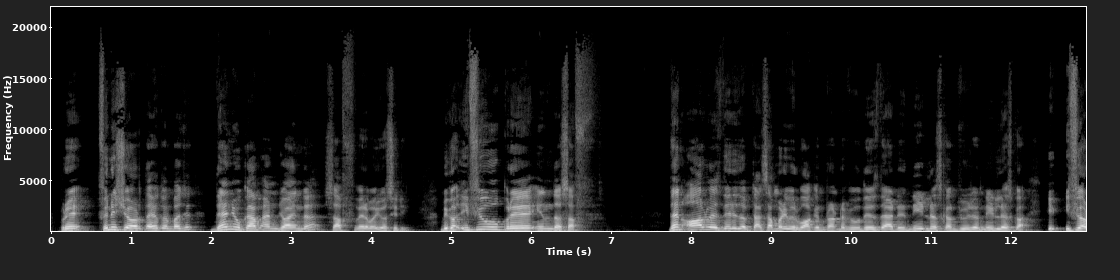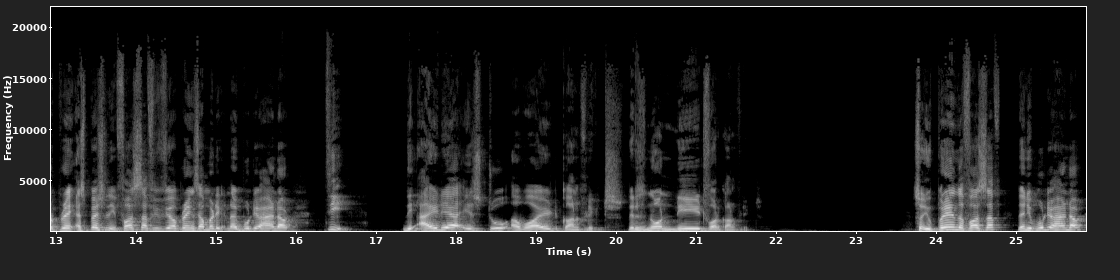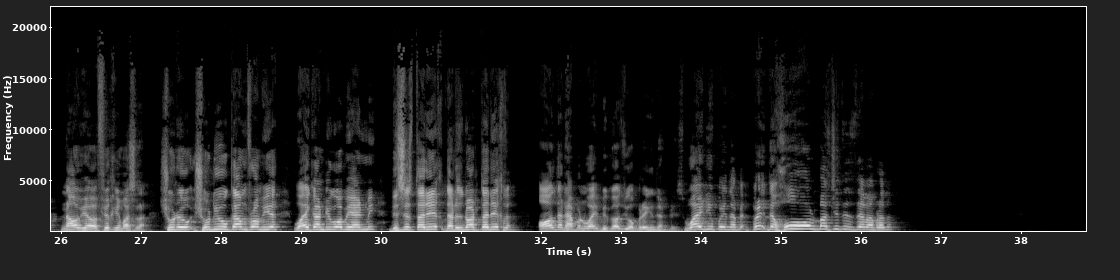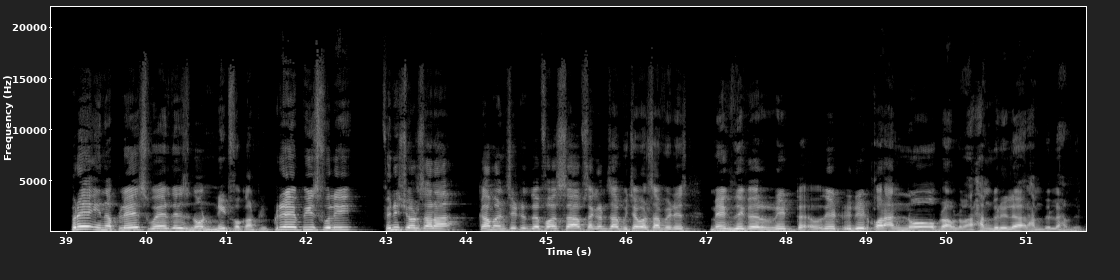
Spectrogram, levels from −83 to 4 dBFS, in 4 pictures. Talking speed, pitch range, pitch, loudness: 205 wpm, 150-220 Hz, 180 Hz, -17 LUFS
